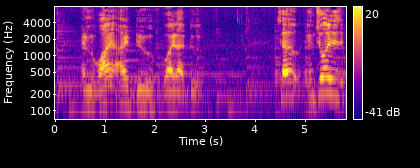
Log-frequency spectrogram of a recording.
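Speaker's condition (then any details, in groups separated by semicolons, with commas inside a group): Cerebral palsy; later myasthenia gravis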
